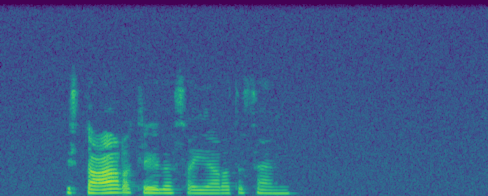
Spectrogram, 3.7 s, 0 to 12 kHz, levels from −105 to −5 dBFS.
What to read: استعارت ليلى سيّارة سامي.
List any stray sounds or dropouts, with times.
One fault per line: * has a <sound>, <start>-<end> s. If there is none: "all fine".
all fine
